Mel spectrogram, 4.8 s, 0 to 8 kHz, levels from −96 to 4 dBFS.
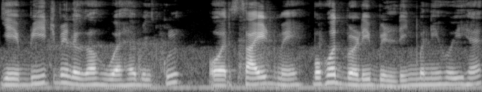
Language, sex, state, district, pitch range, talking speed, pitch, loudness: Hindi, male, Punjab, Pathankot, 145-170 Hz, 200 wpm, 160 Hz, -18 LUFS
